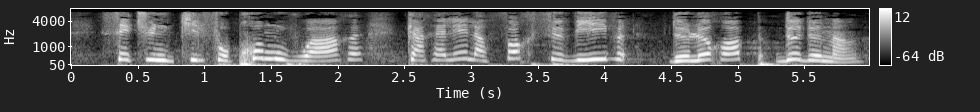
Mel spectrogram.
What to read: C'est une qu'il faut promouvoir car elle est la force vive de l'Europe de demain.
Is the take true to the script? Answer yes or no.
yes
